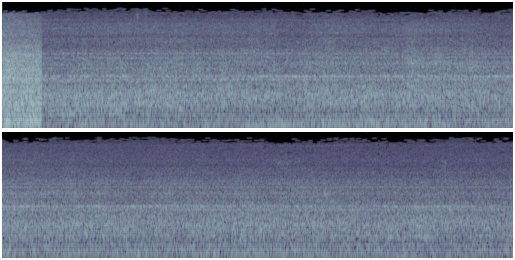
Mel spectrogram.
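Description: An electric train rumbles slowly along the track with a steady hum.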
